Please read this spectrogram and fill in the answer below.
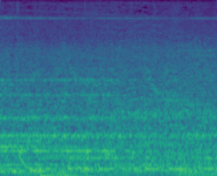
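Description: Experimental electronic music from layered synthesizers: a dense, loud industrial drone of many held tones. A short downward pitch sweep comes near the start, and a deep low rumble swells in about half a second in.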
